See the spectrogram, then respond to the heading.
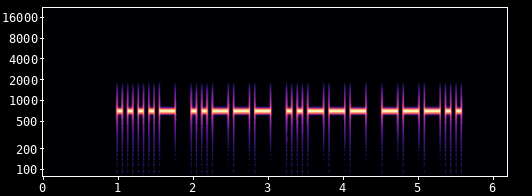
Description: Morse code, heard as a keyed tone, about 17 wpm, 700 Hz. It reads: 4228
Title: Numbers - 4-Digit 17wpm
